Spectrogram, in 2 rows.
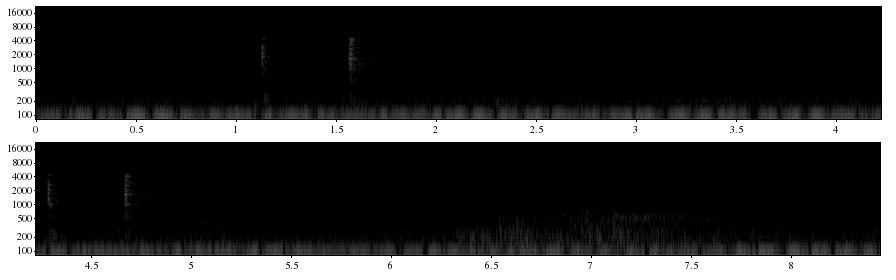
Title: Razer Blade 15 Creates Weird Noises 2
